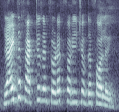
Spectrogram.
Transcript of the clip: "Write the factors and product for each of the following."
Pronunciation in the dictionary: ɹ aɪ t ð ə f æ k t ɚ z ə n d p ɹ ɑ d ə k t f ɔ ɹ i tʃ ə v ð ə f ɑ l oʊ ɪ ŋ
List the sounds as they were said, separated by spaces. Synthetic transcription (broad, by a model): ɹ aɪ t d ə f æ k t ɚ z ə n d p ɹ ɑ d ə k t f ɔ ɹ i tʃ ə v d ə f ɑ l oʊ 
